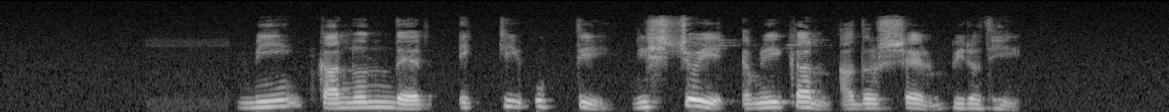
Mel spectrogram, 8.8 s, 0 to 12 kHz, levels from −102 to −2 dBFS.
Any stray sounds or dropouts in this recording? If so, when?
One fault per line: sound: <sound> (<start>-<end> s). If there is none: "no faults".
no faults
